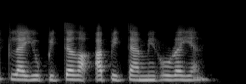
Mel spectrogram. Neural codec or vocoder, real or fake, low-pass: codec, 16 kHz, 0.3 kbps, FocalCodec; fake; 7.2 kHz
